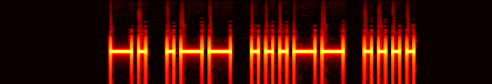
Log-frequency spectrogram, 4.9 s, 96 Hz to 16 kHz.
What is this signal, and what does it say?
Morse code, heard as a keyed tone, about 17 wpm, 700 Hz. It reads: NW3H
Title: USA Call Signs 17wpm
